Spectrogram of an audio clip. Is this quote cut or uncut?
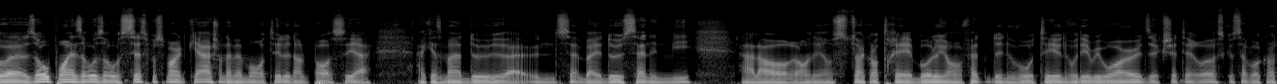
uncut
